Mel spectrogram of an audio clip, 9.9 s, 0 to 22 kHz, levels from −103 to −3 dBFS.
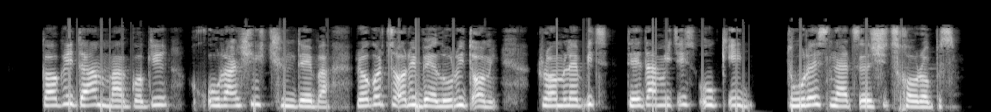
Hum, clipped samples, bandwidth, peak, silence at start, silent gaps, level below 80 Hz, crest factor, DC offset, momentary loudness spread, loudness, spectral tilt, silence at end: none; under 0.1%; 10.5 kHz; 0 dBFS; 0.45 s; 5.30-5.36 s, 6.19-6.27 s, 7.72-7.87 s; -48 dBFS; 14 dB; under 0.1%; 9 LU; -14 LUFS; -4.5 dB/octave; 0.4 s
